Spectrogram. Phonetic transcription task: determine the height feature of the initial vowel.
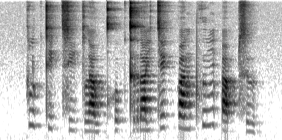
high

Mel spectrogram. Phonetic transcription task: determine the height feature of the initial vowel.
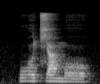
mid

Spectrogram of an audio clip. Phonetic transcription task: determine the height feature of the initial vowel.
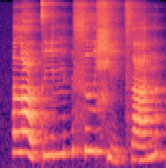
low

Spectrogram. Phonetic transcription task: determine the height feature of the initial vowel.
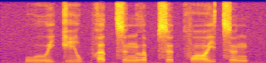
high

